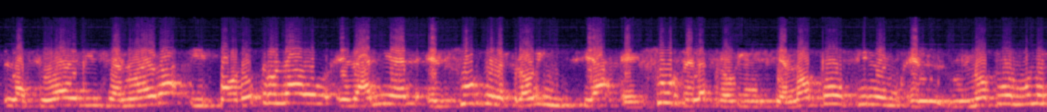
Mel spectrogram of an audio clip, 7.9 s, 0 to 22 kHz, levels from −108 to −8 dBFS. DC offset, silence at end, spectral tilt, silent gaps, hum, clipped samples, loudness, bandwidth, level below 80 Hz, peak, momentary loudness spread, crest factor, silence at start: under 0.1%; 0 s; -5 dB/octave; none; none; under 0.1%; -25 LUFS; 9 kHz; -66 dBFS; -14 dBFS; 3 LU; 12 dB; 0.05 s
